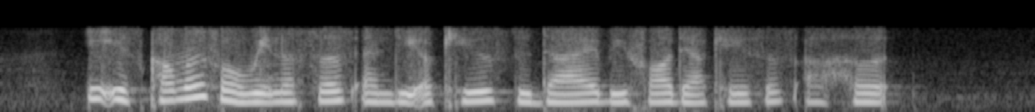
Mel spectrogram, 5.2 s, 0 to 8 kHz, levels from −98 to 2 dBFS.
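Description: Throughout the speech, G.726 ADPCM coding spends too few bits on each sample's prediction error, and the harsh, rasping hiss riding on the level points to its 24 kbit/s mode. The band stops at 3.9 kHz, leaving the sound thin and telephone-like.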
